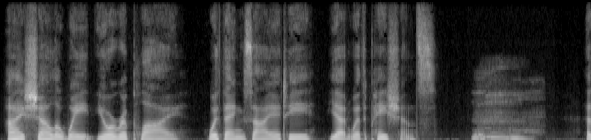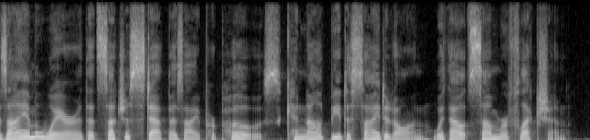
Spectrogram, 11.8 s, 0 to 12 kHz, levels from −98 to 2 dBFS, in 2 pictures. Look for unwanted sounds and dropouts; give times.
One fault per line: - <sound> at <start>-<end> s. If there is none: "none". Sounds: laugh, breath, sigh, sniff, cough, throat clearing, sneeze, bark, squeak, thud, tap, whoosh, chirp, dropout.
- sigh at 4.7-5.5 s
